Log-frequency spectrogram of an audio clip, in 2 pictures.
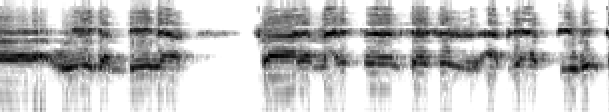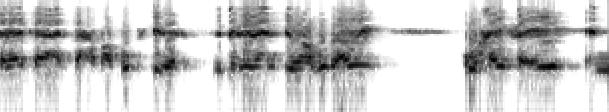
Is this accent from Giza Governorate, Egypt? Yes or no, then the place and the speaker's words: yes; Giza, Giza Governorate, Egypt; وانا من الجيزة.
